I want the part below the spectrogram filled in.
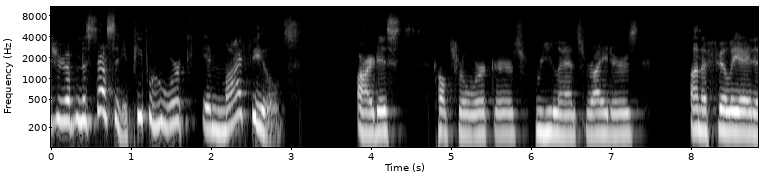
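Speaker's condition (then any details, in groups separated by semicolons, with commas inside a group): No condition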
